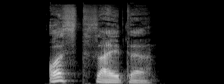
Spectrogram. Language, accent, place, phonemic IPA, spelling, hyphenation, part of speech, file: German, Germany, Berlin, /ˈɔstˌzaɪ̯tə/, Ostseite, Ost‧seite, noun, De-Ostseite.ogg
- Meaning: east side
